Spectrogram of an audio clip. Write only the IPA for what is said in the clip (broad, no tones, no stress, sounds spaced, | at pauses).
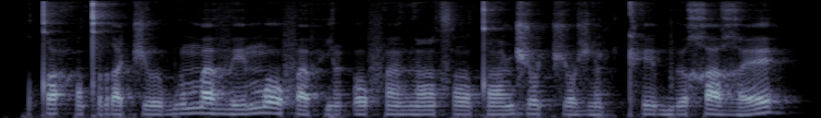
tˤ ɯ h ã tˤ r ʌ t͡ʃ ɤ b ɤ m a v e m ɔ f a f j ə̃ ʔ ɔ f ã ð ẽ sˤ ã tˤ ẽ d͡ʒ ɔ t͡ʃ ɔ ʒ ã t͡ʃ ʈʰ e b ɯ χ a ʁ ɛ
